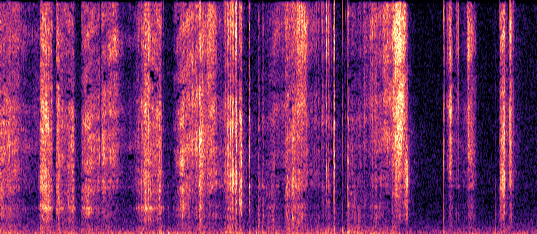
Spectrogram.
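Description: A flat, solid, round wooden disc coaster is held in one hand and tapped and scratched with long nails. Bright, dry scratching and quick tapping bursts come in uneven clusters with brief pauses, sitting almost entirely in the high range with very little low end and no ring after each stroke.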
